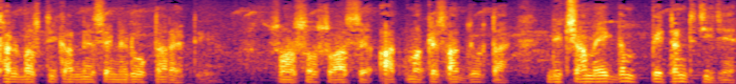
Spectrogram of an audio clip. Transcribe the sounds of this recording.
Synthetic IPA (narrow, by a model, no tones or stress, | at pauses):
t̪ʰəlbəst̪ikɐɾnesenɪɾoːk̚t̪aɾɛɦt̪iɦɛ | sãsoswaːsseʔaːt̪makesaːt̪̚ʰd͡ʒʊɽt̪aɦɛːd̪ɪkʃamẽeːk̚d̪əmpeːʈə̃ɳʈt͡ʃiːzẽɦɛ̃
